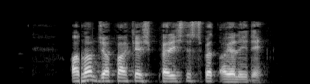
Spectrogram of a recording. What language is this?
Uyghur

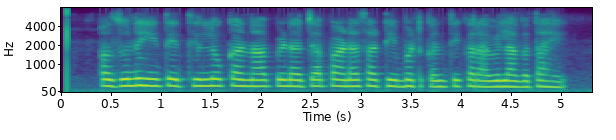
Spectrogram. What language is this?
Marathi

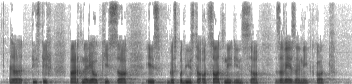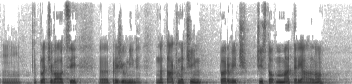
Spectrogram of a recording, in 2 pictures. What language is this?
Slovenian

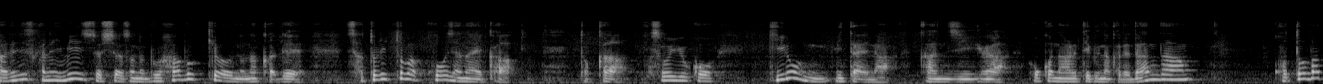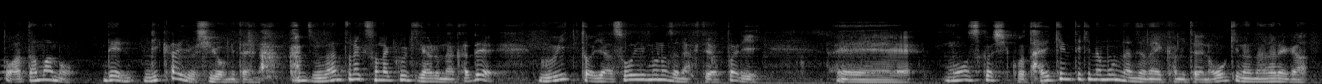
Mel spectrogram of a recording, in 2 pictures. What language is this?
Japanese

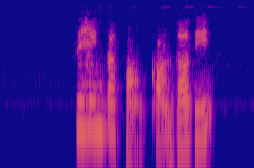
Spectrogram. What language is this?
Cantonese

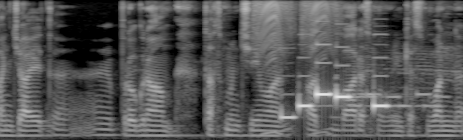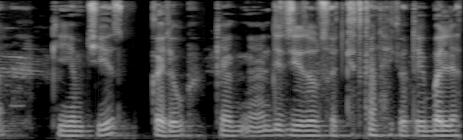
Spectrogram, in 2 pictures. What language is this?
Kashmiri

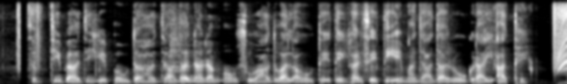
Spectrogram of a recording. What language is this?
Chhattisgarhi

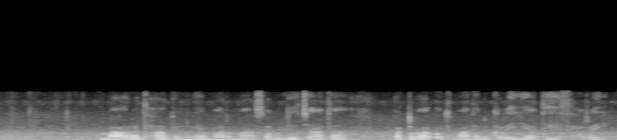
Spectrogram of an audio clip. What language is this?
Chhattisgarhi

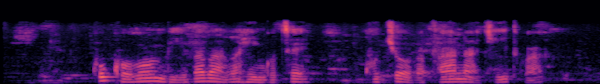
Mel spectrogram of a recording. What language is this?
Kinyarwanda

